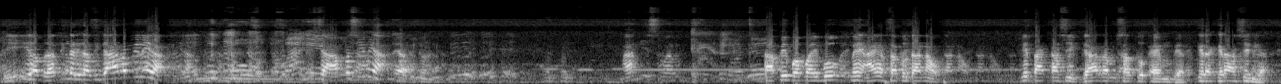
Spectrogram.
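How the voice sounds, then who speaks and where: A man preaching a humorous, animated sermon to a gathering, acting out dialogues and asking the audience questions. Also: high voice, moderate pace, long pauses, a crowd in the background, poor audio. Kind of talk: lively religious sermon. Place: gathering hall with live audience.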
